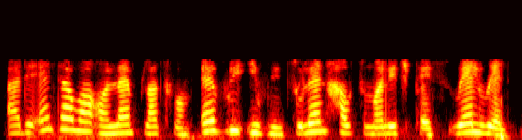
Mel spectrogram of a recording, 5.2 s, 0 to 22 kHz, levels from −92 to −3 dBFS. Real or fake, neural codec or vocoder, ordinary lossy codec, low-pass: real; none; none; 3.6 kHz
